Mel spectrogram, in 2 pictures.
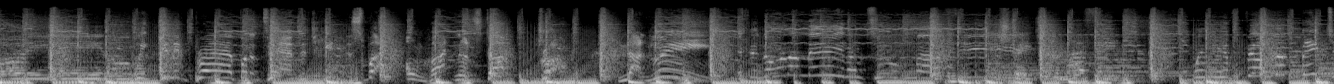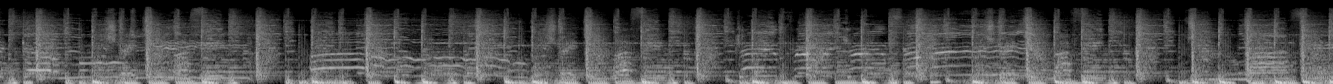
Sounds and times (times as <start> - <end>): Music: 0.0 - 26.6.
